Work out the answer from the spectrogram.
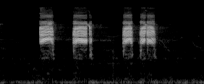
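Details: Black francolin giving harsh rasping notes, four loud broadband bursts in two pairs, the second pair tightly spaced, against a quiet background.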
